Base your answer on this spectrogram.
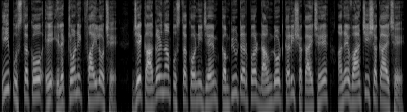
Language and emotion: Gujarati, neutral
